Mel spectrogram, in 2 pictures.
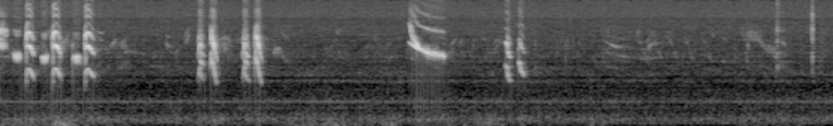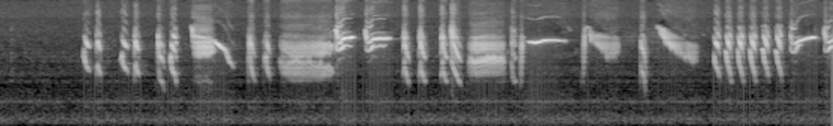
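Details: Common linnet decoy birds singing live in captivity: high twittering bursts of rapid clicks and trills, sparse at first, then a dense fluent run of chattering notes and clear whistles, over a steady low hum.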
